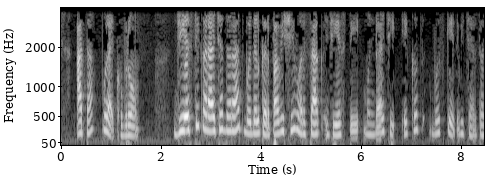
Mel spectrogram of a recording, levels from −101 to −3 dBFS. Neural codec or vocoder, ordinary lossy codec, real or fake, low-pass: none; none; real; 3.6 kHz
